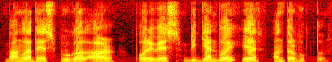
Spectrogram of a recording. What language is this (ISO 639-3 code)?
ben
